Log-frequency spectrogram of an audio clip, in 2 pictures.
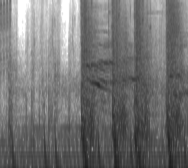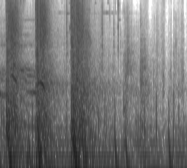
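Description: Bursts of video game gunfire in a Skyrim parody game, a series of sharp repeated shots and thuds in uneven clusters, fairly loud, with brief game sounds between.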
